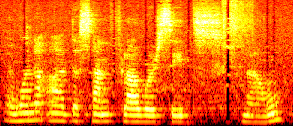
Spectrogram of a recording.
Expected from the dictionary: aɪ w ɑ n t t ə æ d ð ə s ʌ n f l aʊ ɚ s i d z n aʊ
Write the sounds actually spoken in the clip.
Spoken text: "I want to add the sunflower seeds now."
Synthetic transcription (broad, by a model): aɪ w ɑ n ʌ t ə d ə s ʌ n f l aʊ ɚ s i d s n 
